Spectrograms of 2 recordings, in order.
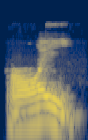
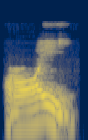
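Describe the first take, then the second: Both takes have the same delivery.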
